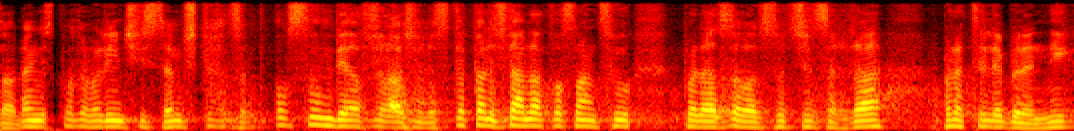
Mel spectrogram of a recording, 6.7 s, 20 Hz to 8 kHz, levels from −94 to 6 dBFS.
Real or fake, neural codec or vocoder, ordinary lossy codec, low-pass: fake; codec, 16 kHz in and 24 kHz out, 0.4 kbps, LongCat-Audio-Codec, two codebook decoder; Opus, 64 kbps; 7.2 kHz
